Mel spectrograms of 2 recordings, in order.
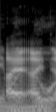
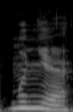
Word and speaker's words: Meunier: I cannot, for the life of me, read that word and say it correctly. I always say manure. – I did Google. – Manure. That's what I said. – I Googled it, and I hit the thing, and it's like, Meunier.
